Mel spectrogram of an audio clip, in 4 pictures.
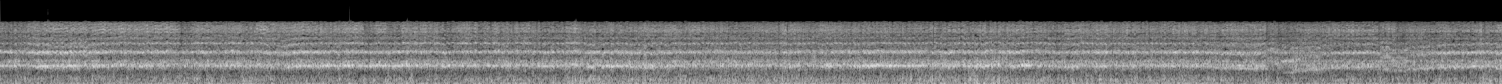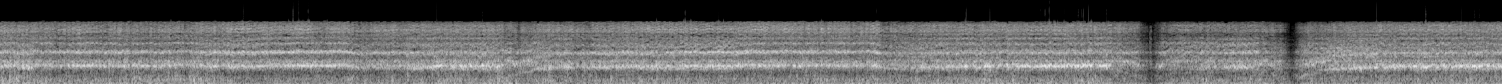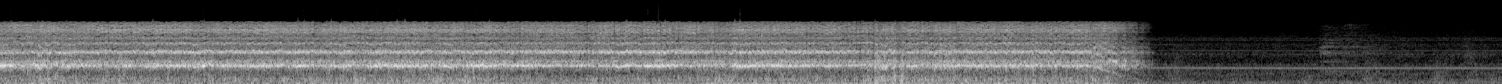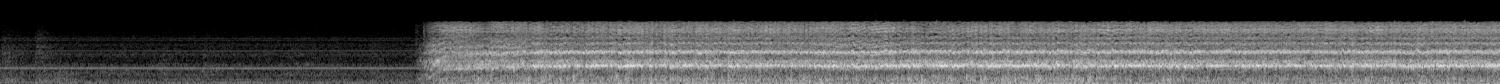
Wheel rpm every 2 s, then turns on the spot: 230, 230, 230, 230, 240, 230, 200, 220, 230, 220, 200, 220, 200, 140, 170, 230, 230, 240, 240, 230, 160, 0, 0, 0, 30, 220, 230, 230, 230, 230.
none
